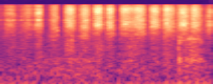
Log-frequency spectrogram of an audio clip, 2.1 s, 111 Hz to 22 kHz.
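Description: An hourglass-style sand timer that runs about 12 or 13 minutes is shaken back and forth close up. It gives a soft, hissy, sandy rubbing rattle, mostly high-pitched, that swells and fades in quick repeated pulses.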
